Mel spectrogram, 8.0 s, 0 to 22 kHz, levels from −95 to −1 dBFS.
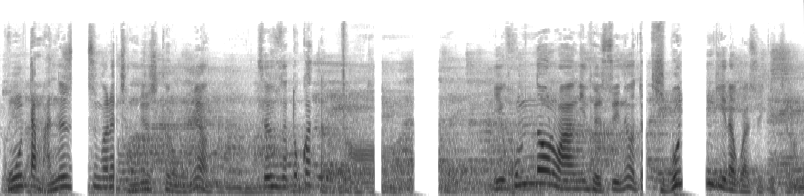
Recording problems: background chatter; loud; throughout; 3 voices, 7 dB below the speech
choppy; occasionally; 2% of the speech affected
audio cutting out; at 0.5 s, at 4 s and at 7 s

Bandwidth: 13.5 kHz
